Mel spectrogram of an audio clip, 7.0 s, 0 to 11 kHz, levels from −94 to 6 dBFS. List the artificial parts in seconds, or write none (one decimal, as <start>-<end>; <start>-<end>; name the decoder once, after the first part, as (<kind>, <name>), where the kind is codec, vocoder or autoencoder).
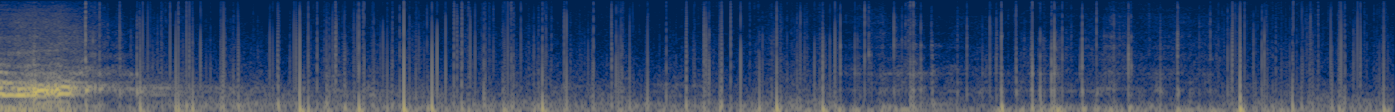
0.0-0.7 (codec, SNAC); 4.2-6.1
